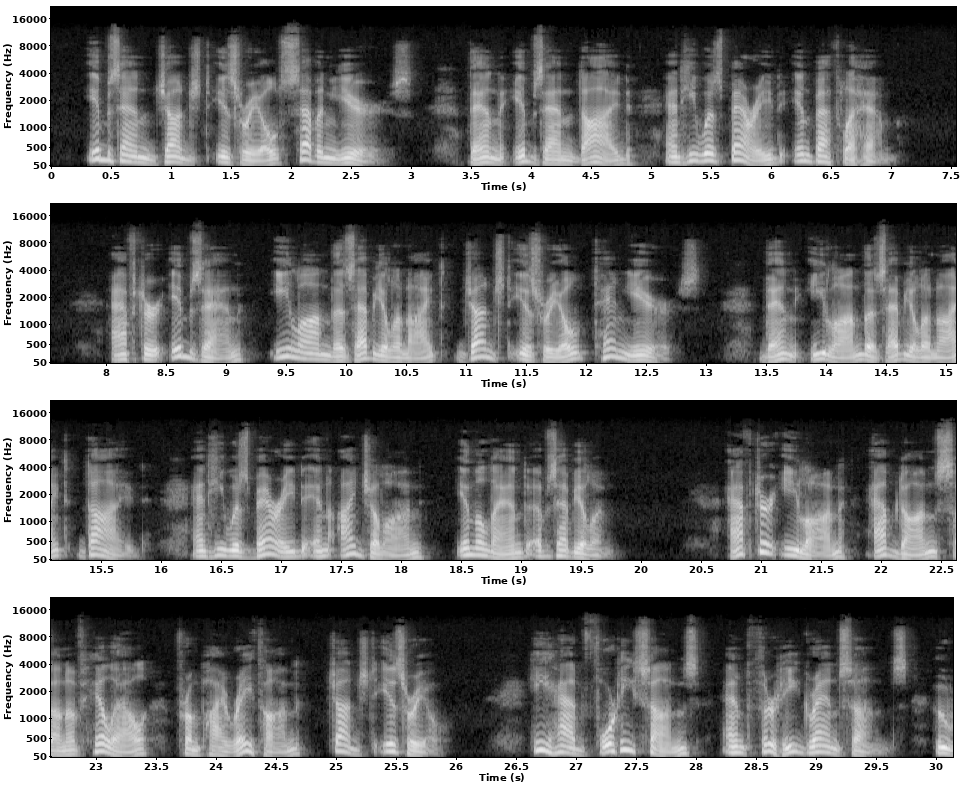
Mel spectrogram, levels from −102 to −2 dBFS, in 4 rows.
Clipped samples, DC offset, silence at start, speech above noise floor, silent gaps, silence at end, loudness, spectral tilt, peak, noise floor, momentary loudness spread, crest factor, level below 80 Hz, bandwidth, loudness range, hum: under 0.1%; under 0.1%; 0.3 s; 53 dB; none; 0 s; -20 LUFS; -6 dB/octave; -4 dBFS; -73 dBFS; 8 LU; 16 dB; -56 dBFS; 13 kHz; 2 LU; none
